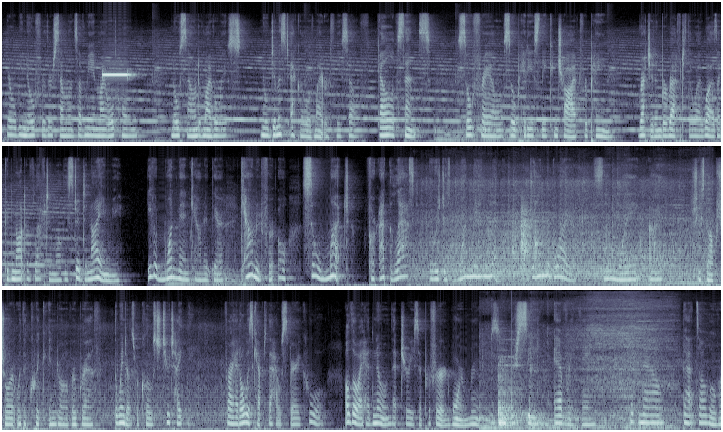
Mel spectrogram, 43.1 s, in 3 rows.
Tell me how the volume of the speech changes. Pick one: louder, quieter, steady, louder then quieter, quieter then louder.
steady.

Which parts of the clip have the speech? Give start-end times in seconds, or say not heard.
0.1-43.1.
